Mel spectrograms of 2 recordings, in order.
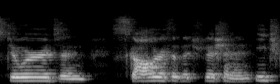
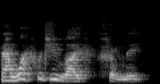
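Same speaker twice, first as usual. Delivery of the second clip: put-on plummy, posh received pronunciation English accent. Retelling the teacher's first words to him, in a Queen's English accent. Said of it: "and then in the Queen's English".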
